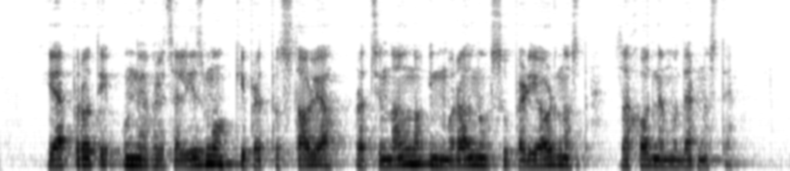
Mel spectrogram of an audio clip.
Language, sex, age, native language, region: Slovenian, male, 18-29, Slovenian, Drava region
